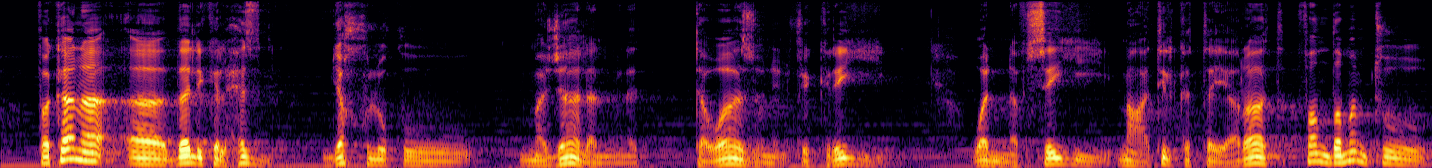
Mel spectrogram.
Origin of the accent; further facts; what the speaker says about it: Basra, Basra Governorate, Iraq; ولدت في مدينة البصرة عام 1954 لعائلة بسيطة ومتدينة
